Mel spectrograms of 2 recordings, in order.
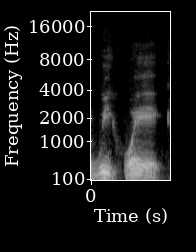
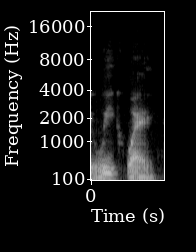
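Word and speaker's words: Weequahic: But if you're from outside of Newark, you say Weekway, but if you're from Newark, you say Weekway.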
